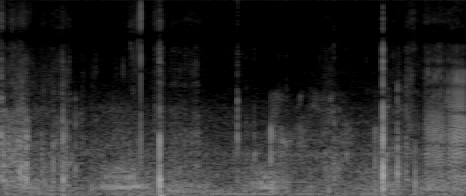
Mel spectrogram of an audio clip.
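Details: Pet kitten, a female, purring while petted and brushed indoors. A continuous low, throbbing purr carries through, with several sharp clicks and soft rustles over it.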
